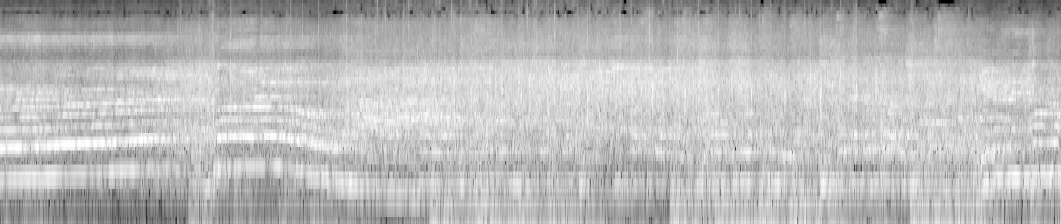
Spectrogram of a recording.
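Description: A ring announcer drawing out a boxer's name in one long, gliding call over the microphone, then from about four seconds in the arena crowd cheering and applauding.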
